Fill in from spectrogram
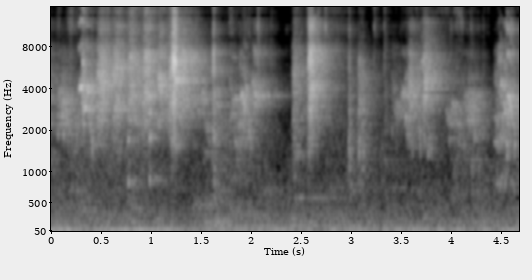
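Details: A family of pet parakeets squawking in harsh, buzzy bursts separated by short pauses, mixed with high scratchy chirps.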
